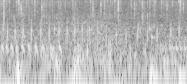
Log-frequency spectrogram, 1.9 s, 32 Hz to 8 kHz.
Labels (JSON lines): {"label": "biophony, rattle", "recorder": "SoundTrap 500"}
